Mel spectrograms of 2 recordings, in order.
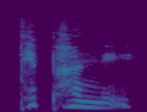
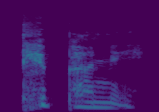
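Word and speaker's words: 티파니: in english and in korean my name is pronounced tipani tippani you are almost there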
